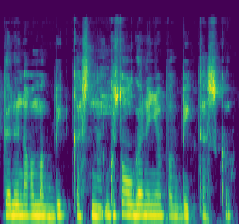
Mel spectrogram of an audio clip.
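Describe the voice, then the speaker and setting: A young woman singer chatting casually with fans on a livestream, drifting between talk, sung snippets and soft whispers. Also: fairly low pitch, level tone, brisk.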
